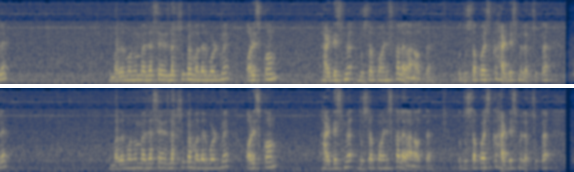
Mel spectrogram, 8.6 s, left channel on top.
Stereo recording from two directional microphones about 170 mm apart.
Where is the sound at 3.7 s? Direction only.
30° right (ahead or behind).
